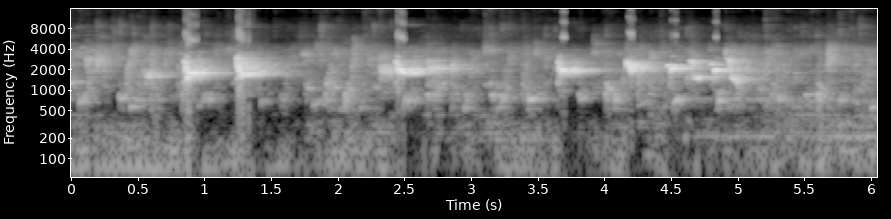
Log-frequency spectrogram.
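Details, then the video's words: A sooty-headed bulbul of 15 years, kept as a lure to get other bulbuls singing, gives short loud whistled phrases separated by gaps, with sharp clicking sounds scattered through. "Trucuk Apapun 100 persen gacor dengan pancingan trucuk umur 15th ni"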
